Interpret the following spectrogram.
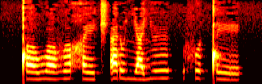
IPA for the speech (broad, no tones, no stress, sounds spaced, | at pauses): ǃ ɔ w ɔ v o χ e t͡ʃʼ a ɾ o ʎ a ʎ ø | f o ǃ e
